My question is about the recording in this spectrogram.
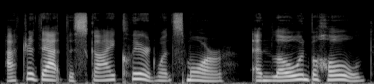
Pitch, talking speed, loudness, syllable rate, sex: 190 Hz, 175 wpm, -18 LUFS, 4.1 syllables/s, female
